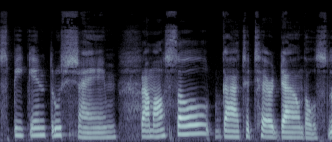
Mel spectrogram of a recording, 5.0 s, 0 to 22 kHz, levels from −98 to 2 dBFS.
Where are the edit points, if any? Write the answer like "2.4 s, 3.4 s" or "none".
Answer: 0.9 s, 2.1 s, 3.2 s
